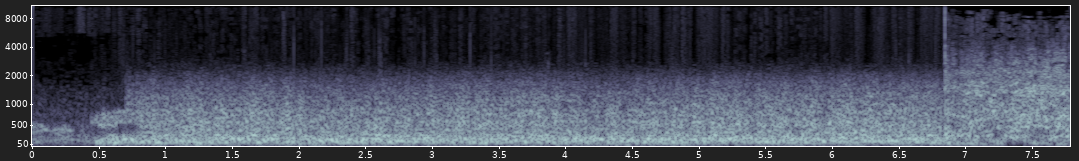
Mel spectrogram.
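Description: Volcanic eruption at La Palma's Cumbre Vieja: a continuous deep rumble from the lava-fountaining vent. The rumble is weaker for the first half second, and a hissier layer joins near the end.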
